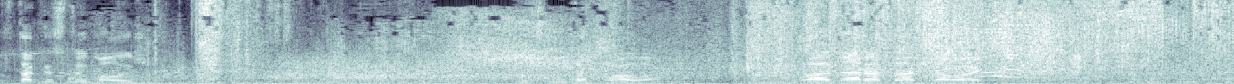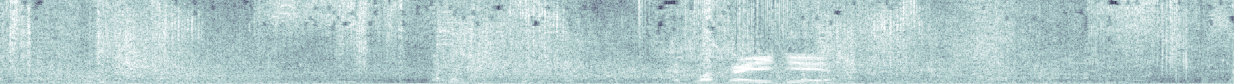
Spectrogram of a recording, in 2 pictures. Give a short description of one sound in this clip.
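Game weapons fire and metal clangs in a noisy battle.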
